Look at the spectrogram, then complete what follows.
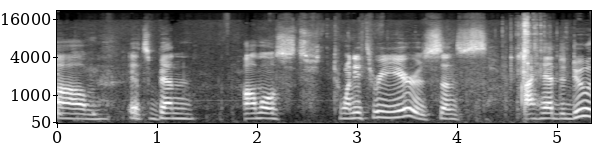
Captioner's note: toy rattles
